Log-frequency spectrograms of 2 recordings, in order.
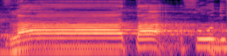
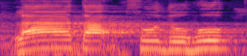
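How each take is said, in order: First: The vowel in 'la' is drawn out very long. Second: The vowel in 'la' is held briefly. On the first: The speaker calls it wrong. "sepanjang sekali" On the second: The speaker calls it right. "kan cuma dua harokat ... harusnya begitu"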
